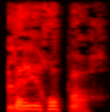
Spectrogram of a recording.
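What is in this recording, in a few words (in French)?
"l'aeroport", French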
